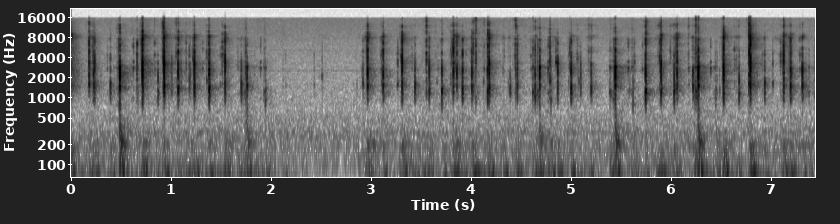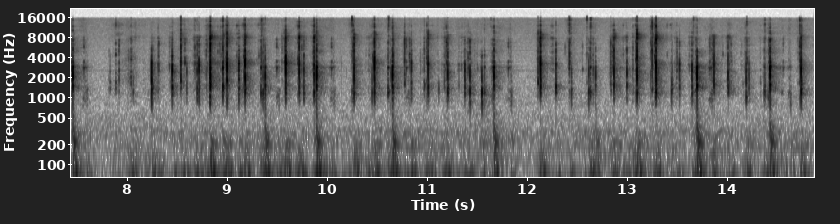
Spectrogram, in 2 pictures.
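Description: Both hands type continuously with their fingertips on a tenkeyless RGB mechanical keyboard with tactile switches and plastic keycaps on an aluminum frame. Rapid, bright, short clacks with a faint low thud stream steadily, broken by brief pauses near 2, 8 and 12 seconds.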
